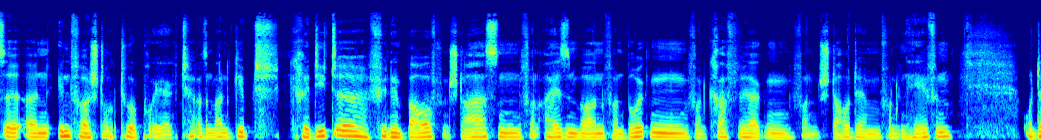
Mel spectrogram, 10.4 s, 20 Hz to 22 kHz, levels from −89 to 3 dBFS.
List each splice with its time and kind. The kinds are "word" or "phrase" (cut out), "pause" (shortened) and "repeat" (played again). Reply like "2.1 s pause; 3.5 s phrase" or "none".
2.1 s word; 4.3 s word; 9.0 s word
